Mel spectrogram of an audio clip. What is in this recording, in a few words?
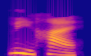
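"利害", Mandarin Chinese; hsk; chinese flashcards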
